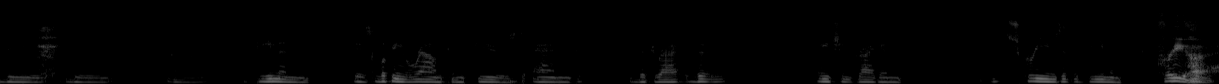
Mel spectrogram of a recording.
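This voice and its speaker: A man narrating as game master of a tabletop game, halting and full of ums and restarts as he describes the scene. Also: on the low side, a little mellow.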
